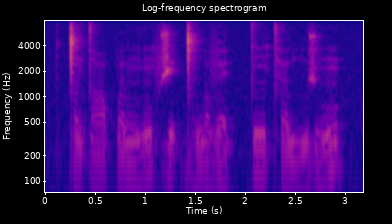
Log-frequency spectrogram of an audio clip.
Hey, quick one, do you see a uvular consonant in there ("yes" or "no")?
no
